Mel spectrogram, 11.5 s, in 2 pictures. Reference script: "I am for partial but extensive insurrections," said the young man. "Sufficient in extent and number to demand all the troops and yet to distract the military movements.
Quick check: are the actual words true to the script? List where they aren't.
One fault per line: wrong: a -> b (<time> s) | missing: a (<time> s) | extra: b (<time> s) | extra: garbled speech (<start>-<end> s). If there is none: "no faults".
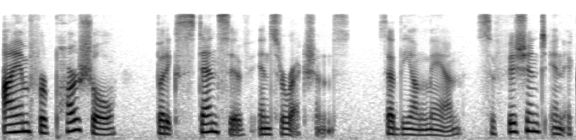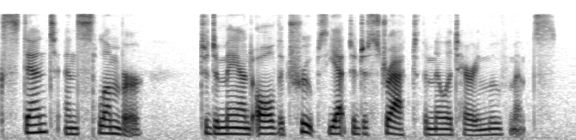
wrong: number -> slumber (6.6 s)
missing: and (9.1 s)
